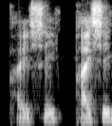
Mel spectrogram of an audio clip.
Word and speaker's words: Pusey: Paisi, maybe Paisi. I don't know. I'd say have the guy from Louisiana pronounce it. I'm sure Phil, how do you? Yeah, that Phil, would how be do the you? most interesting pronunciation. Pusey. It's Pusey. Pusey.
